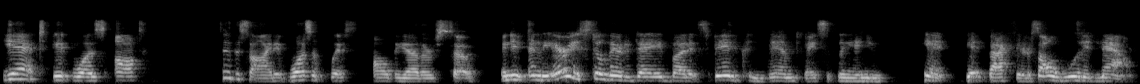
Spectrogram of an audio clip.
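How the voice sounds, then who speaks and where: A woman's voice: fairly low pitch, moderate pace, a little mellow. A woman historian giving an informal lecture to an audience, talking loosely with frequent ums and restarts. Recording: dull, muffled lo-fi sound.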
